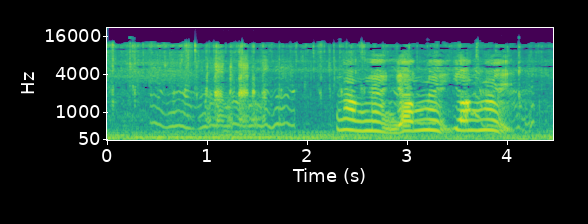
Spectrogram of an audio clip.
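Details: Otters fed mullets near the mangroves at mealtime make wavering, warbled cries that bend up and down, growing louder and more tangled in the second half.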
